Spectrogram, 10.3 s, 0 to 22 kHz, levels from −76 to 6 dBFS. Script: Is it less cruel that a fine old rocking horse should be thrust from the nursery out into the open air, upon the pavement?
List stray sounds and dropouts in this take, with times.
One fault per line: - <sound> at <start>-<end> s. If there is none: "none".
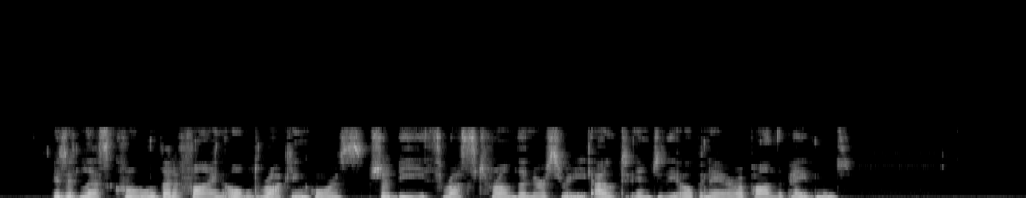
none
